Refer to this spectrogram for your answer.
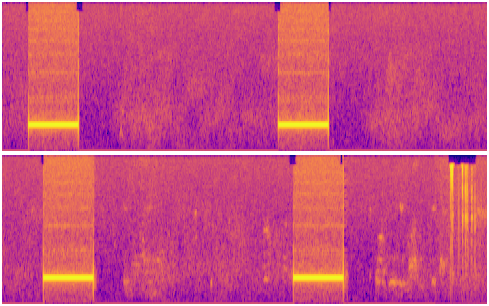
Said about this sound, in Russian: Если вы знаете внутренний номер сотрудника, наберите его в тональном режиме или дождитесь гудка.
